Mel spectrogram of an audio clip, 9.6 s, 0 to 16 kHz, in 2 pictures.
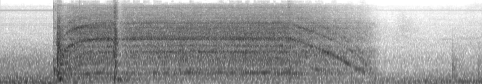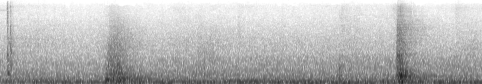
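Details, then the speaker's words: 2009 5.3 LS truck engine, cranked on a hooked-up battery: fast even spin with no compression except one faint blip. The broken cam locator pin let timing slip, leaving a bent valve. "so one of the cylinders has some compression not very much but I'll look at the footage later maybe you saw push some of the rocker arms moving a little bit but yeah engine just spins no compression"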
